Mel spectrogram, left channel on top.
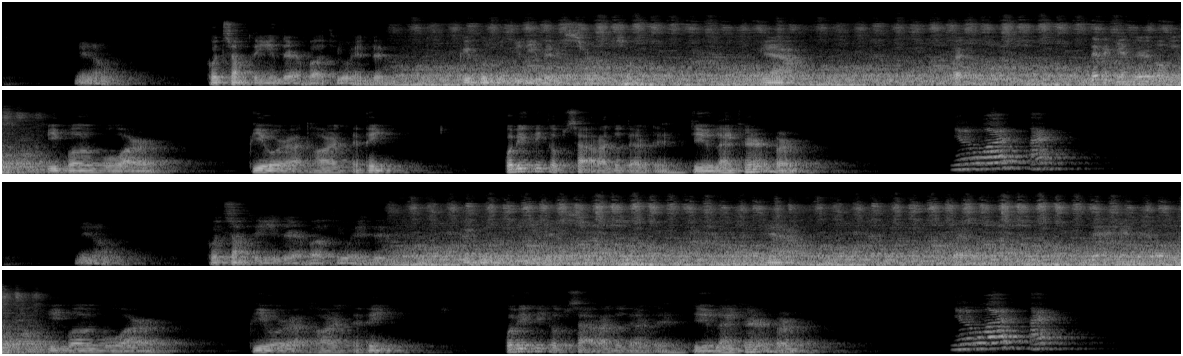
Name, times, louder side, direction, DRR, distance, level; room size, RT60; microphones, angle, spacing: voice 1, 0.7-1.2 2.1-3.9 4.6-6.4 7.0-7.2 7.5-8.1 9.5-9.7 10.8-11.9 12.2-13.3 14.3-15.6 16.8-19.8, left 4 dB, 55° left, 4 dB, 0.4 m, -29 dB
sound 1, 3.8-12.2, right 1 dB, 55° right, 1.1 m, -28 dB
voice 2, 21.3-22.2, right 1 dB, 15° left, -6 dB, 1.9 m, -34 dB
6.5 x 5.8 x 3.0 m, 1.1 s
head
